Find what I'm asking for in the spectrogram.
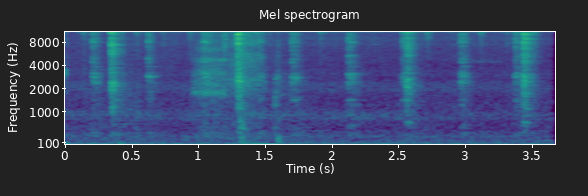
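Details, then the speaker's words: Grandfather clock, serviced two years ago, that stops after a minute or two: a faint, even tick-tock with equal gaps. It is in beat, so no crutch bending is needed, and the cause of stopping remains unknown. "You can bend the clutch here, either one way or the other, to put it back into beat. But that was okay, so I was still confused as to why it would stop ticking."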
